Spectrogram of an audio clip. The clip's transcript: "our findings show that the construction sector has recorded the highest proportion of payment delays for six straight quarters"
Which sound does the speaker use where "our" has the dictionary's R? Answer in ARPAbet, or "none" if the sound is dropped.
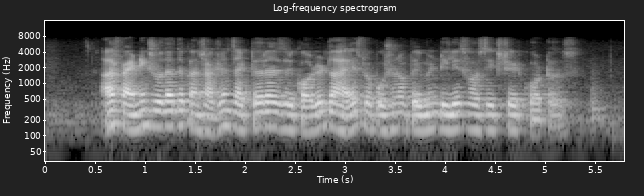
R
